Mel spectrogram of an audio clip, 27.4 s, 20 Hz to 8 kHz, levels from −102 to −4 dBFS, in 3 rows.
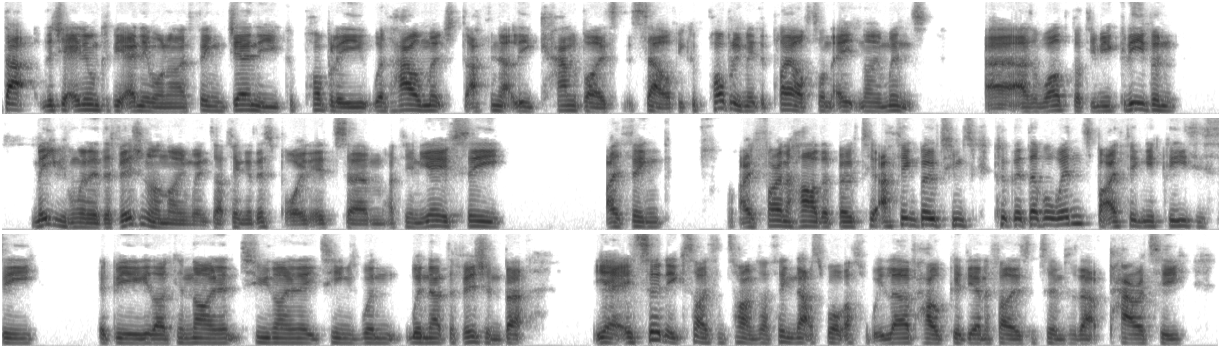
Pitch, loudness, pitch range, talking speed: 120 Hz, -26 LUFS, 110-135 Hz, 265 wpm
